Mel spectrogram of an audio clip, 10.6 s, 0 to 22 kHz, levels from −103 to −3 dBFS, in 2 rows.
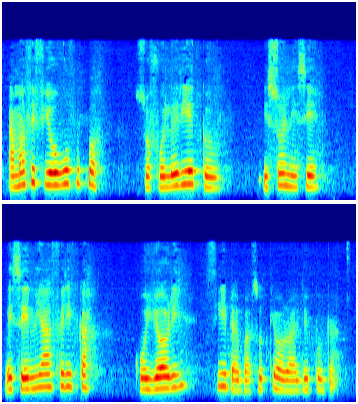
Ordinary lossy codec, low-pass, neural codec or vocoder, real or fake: none; 10.8 kHz; codec, 24 kHz, 0.9 kbps, WavTokenizer, medium speech release version 1; fake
